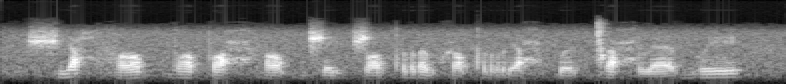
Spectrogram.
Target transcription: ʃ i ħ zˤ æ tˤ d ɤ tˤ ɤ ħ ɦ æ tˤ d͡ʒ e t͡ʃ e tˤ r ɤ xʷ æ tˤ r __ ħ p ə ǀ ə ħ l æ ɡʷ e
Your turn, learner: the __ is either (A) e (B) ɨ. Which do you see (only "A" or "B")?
A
